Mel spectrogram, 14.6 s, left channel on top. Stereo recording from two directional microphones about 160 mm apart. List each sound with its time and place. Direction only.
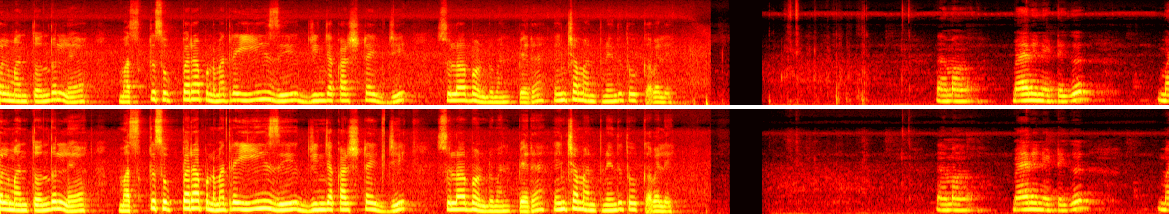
0.0 s a woman's voice: 35° right (ahead or behind)
11.7 s speech: 25° left (ahead or behind)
